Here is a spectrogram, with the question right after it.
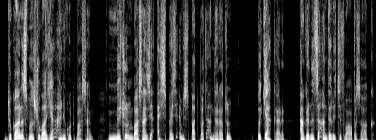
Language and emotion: Kashmiri, fearful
